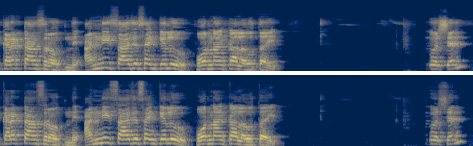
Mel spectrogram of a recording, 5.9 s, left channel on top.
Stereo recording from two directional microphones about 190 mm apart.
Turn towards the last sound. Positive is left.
turn(degrees=-45)  # may be behind; listen again after turning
